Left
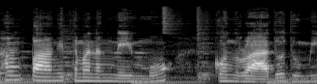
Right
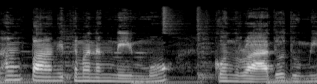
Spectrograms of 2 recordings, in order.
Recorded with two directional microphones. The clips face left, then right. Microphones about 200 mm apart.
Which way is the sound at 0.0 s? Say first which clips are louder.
Right 1 dB; 15° right (ahead or behind).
